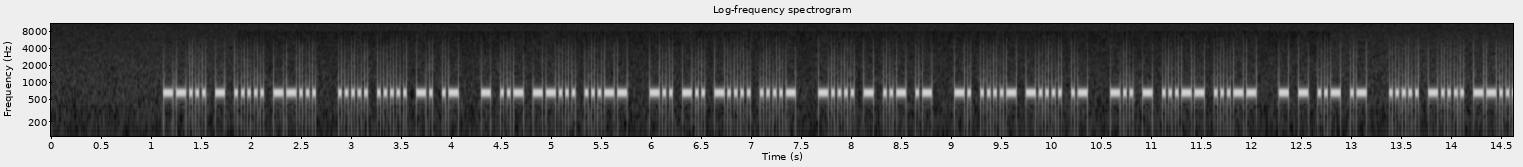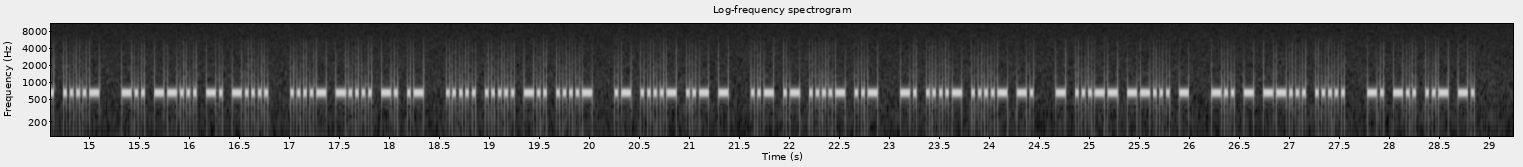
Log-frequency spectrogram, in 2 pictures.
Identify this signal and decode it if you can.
Morse code (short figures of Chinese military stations), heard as a keyed tone, machine-sent, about 37 wpm, 660 Hz. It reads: 7057 5591 0273 8864 6021 9461 8033 0021 5674 8796 4691 5584 1420 2142 9449 0370 8075 9829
